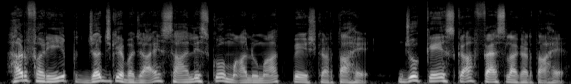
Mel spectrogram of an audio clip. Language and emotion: Urdu, neutral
